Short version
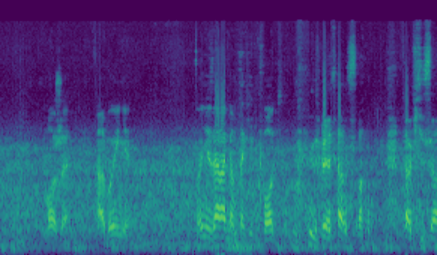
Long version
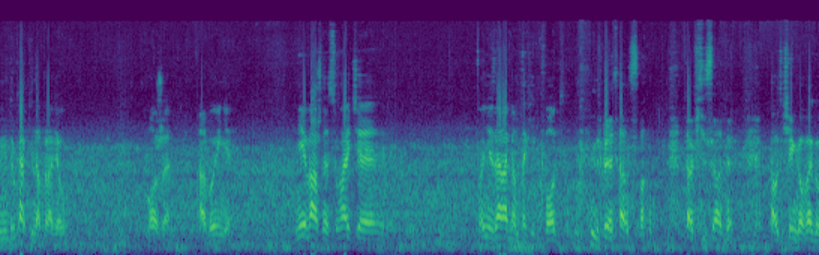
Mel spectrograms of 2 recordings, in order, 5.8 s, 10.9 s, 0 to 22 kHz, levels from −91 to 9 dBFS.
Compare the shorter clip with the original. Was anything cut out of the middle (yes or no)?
yes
